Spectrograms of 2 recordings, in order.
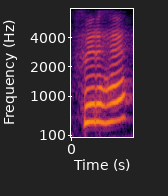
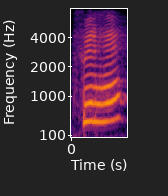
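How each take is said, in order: The two takes are said the same way.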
